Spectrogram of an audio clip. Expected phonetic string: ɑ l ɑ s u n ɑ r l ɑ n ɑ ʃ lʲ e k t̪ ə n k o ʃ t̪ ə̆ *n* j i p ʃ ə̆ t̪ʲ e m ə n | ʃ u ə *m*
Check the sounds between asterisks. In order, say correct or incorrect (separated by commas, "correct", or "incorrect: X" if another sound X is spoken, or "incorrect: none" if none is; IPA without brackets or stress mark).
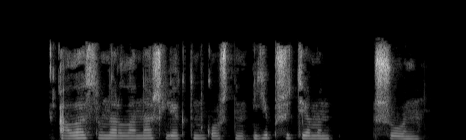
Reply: correct, incorrect: n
